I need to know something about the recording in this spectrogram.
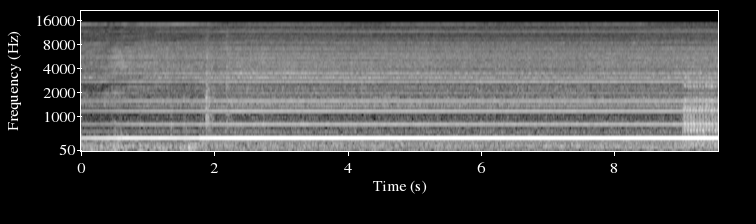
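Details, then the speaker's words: Mikron TH-5104 thermal imaging camera (about 1996), startup stage two: shutter spinning while imager cools, before vertical mirror starts; clean steady hum at fixed pitch, rising slightly in level; healthy. "and Yep this is definitely cooling [Music]"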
